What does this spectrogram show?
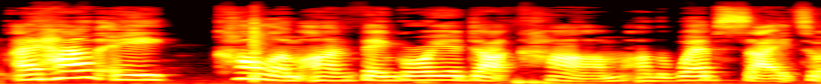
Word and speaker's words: Fangoria: have a column on fangoria decom on the website so if you're subscribed to fangoria and do you guys pronounce it fangoria or fangoria I say Fang like like a tooth yes that's how I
